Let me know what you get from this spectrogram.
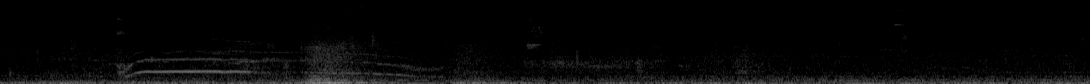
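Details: Rescue cat with kittens eating together: two drawn-out meows, the first steady then dipping at its end, the second lower and falling, followed by quiet feeding noises and low background rumble.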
